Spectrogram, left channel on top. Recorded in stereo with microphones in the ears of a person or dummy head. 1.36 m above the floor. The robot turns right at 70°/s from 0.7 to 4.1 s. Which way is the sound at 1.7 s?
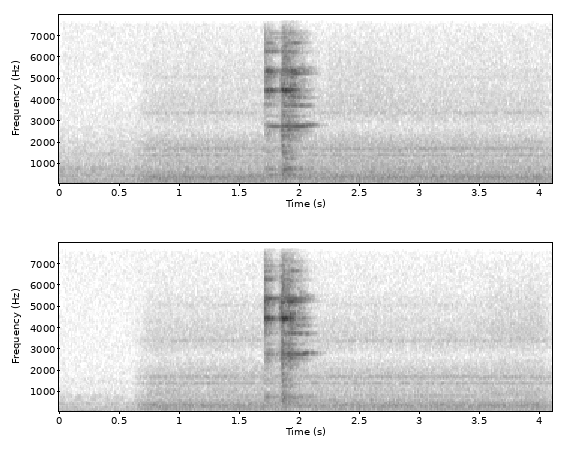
35° right (ahead or behind).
